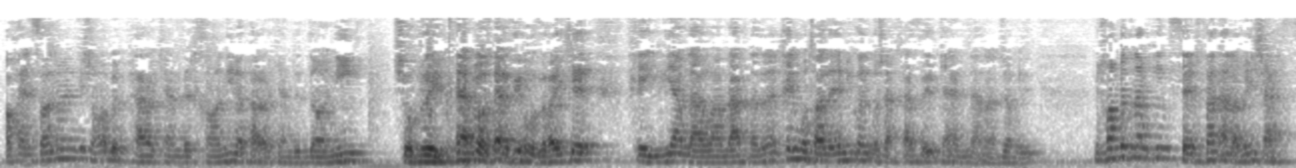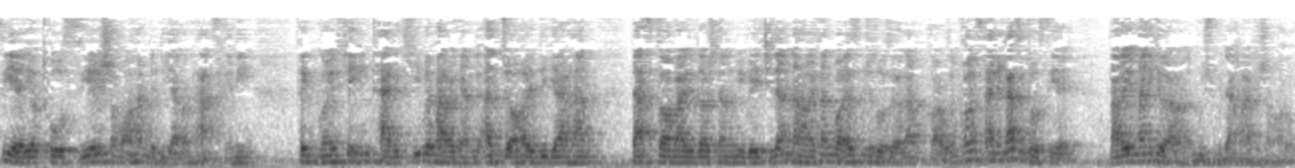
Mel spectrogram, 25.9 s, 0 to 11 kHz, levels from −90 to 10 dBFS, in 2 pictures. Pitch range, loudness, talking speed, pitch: 115-145 Hz, -22 LUFS, 185 wpm, 130 Hz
